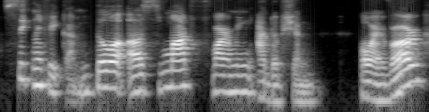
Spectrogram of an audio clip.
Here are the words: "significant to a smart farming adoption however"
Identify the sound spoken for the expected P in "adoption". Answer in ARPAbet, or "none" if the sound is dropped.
P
